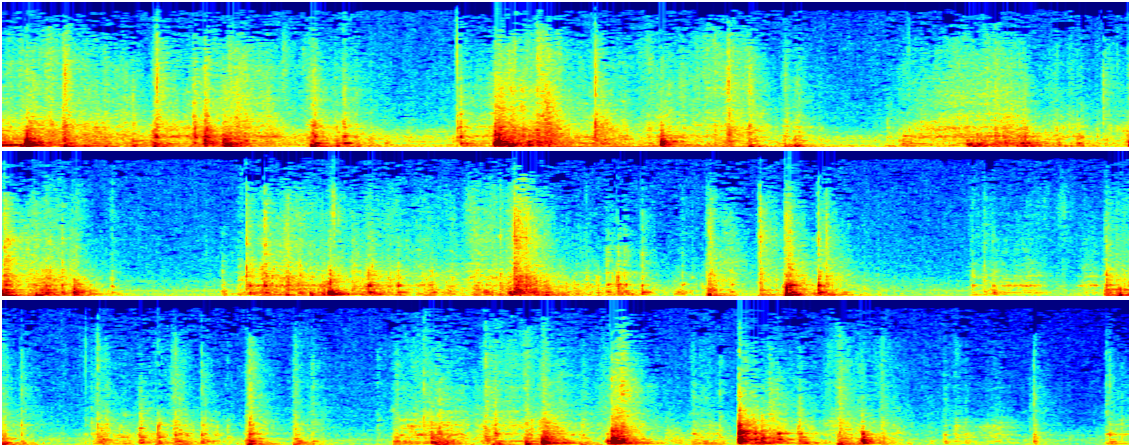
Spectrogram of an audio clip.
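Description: Soft, irregular knocks, creaks and rustling of a person settling onto a cushioned chair and handling a drinking cup, in a small room.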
